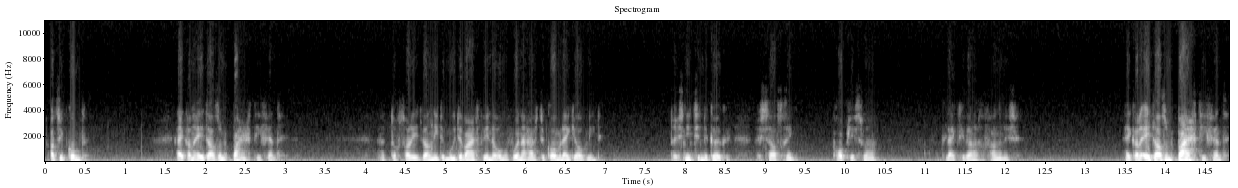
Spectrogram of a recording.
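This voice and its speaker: A man's voice: fairly low pitch, a little fast, long pauses, mellow, slightly rough. An actor playing a restless, obsessive man in a 1960s Dutch radio play, with a Netherlands accent and a rambling, repetitive, insistent delivery. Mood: brooding. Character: restless, obsessive man sinking into a strange inner world. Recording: tinny band-limited 1960s radio recording.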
